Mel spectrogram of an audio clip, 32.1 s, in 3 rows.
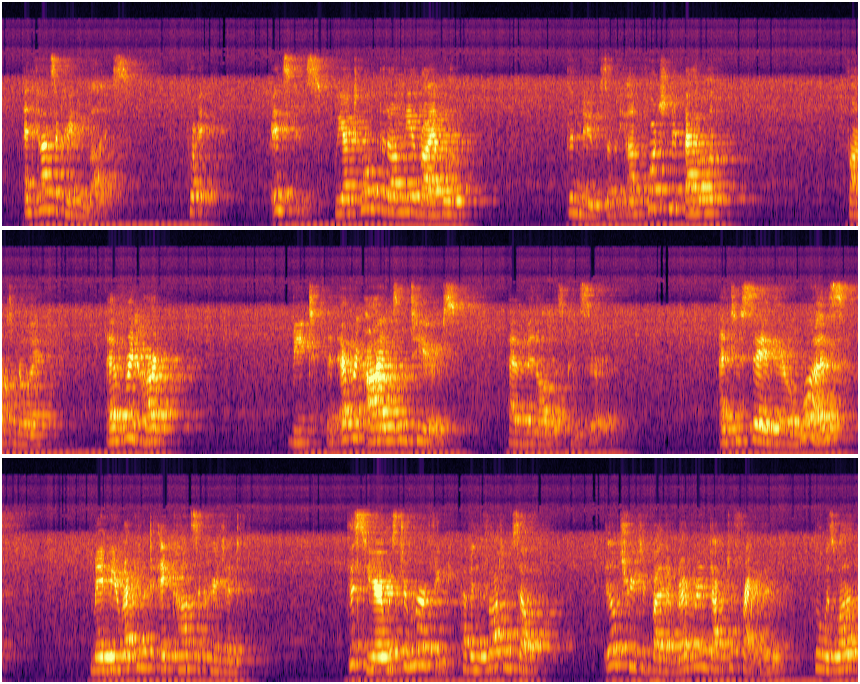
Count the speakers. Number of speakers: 1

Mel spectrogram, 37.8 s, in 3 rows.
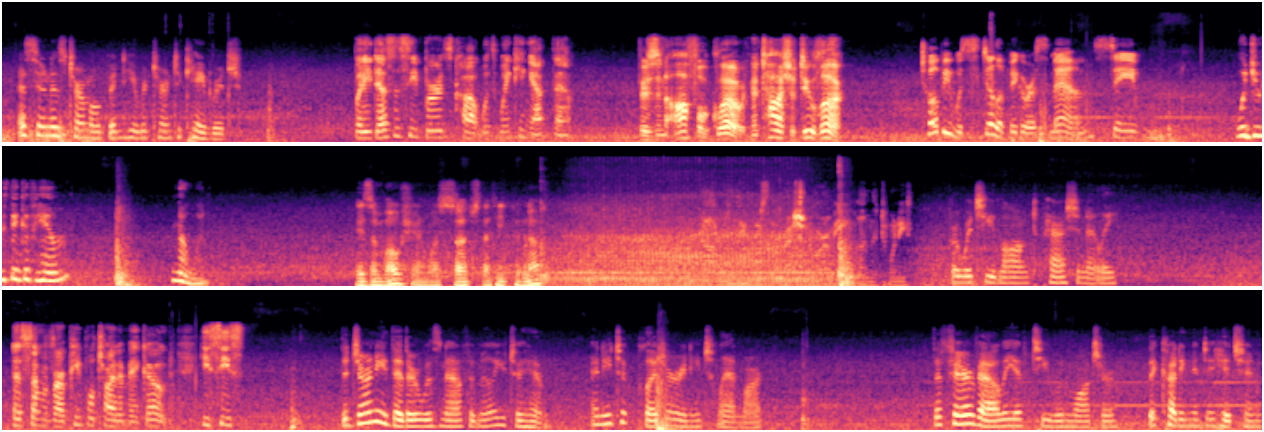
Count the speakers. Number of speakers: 7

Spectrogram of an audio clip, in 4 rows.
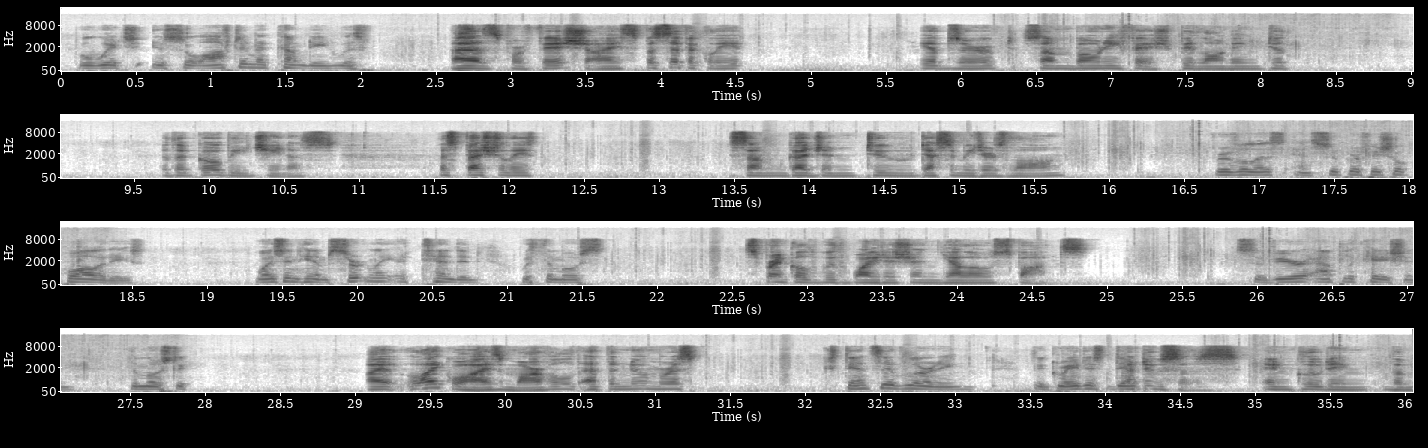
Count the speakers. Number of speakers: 2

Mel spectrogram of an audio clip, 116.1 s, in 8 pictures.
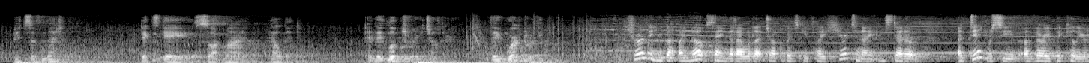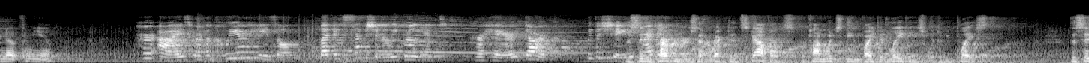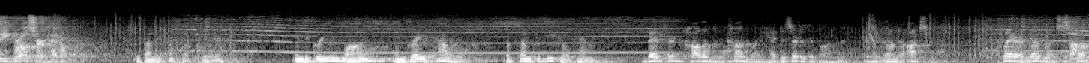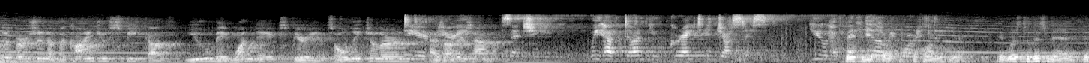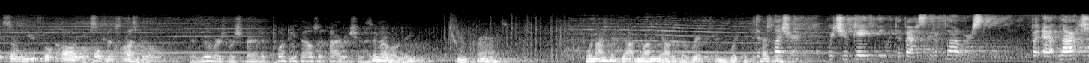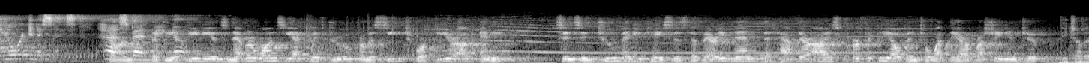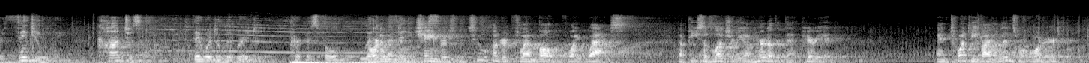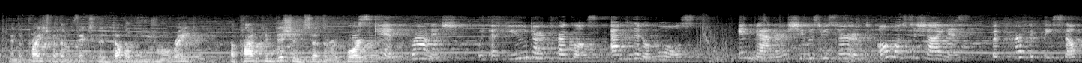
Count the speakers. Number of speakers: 9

